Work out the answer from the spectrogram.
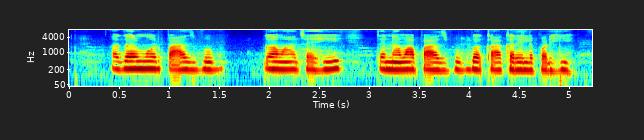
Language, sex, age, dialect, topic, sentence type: Chhattisgarhi, female, 51-55, Western/Budati/Khatahi, banking, question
